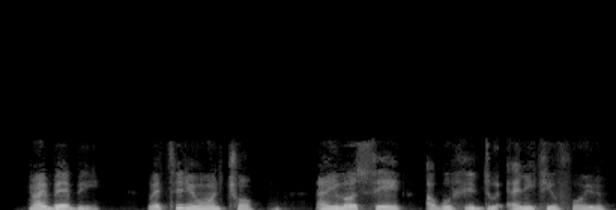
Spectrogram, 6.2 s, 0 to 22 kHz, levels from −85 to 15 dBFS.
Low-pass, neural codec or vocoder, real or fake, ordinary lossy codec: 7.2 kHz; codec, 16 kHz, 1 kbps, FunCodec, trained on LibriTTS, 50 frames a second; fake; AAC, 32 kbps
